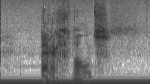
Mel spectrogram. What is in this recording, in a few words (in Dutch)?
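"bergwand", Dutch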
